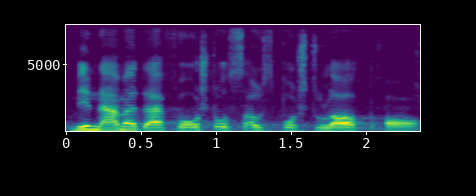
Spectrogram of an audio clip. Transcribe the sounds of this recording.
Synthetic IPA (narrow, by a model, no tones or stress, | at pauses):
miːnæmədæːfoːʃtoːsɑʊspɔʃtulɑːtɑː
